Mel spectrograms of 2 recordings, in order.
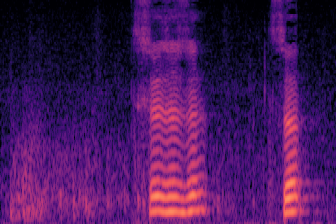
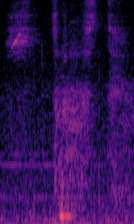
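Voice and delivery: breathy startled whisper; 24 dB quieter than usual. Real, not acted. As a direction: gasp it under your breath.

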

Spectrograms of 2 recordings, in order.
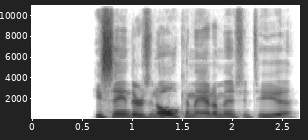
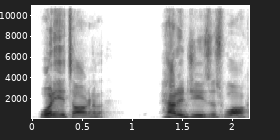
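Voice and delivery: startled objection; 2 semitones higher, 5 dB louder than usual. Retold or imitated. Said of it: "most of us hit the brakes and go".

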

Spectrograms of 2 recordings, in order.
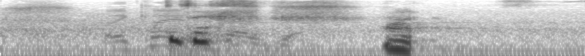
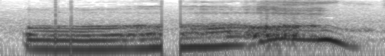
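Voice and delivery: rising "oh"; 4 dB louder than usual. Real, not acted. Gamer watching the ball go in, rising excited oohs. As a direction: let the "oh" swell upward in suspense.

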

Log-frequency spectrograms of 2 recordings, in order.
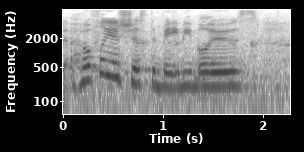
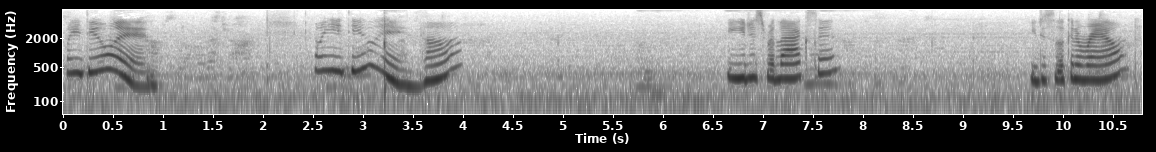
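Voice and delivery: much higher, sing-song cooing; 7 semitones higher than usual. Real, not acted. Mom asking her relaxing baby what he's doing in baby talk.

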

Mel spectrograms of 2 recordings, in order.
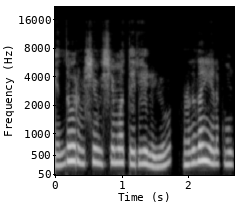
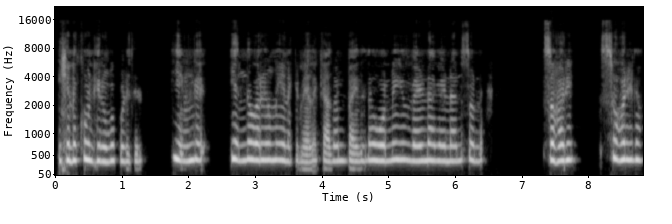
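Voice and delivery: higher-pitched, upset apology; tearful; 4 semitones higher, 3 dB louder than usual. Acted. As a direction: apologise through tears to someone you love. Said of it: "எதுக்கு இப்படி அழுகுற". (அழுகையோடு உயர்ந்த குரலில் மன்னிப்பு)

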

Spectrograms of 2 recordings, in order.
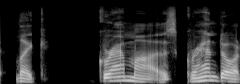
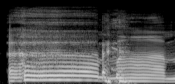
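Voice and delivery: exasperated groan, higher and louder; eye-rolling daughter; 3 semitones higher, 4 dB louder than usual. Retold or imitated. Daughter reacting to her mom's work, exasperated. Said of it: "a lot of eye rolling".

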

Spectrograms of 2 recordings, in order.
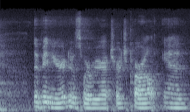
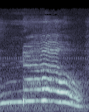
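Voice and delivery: anguished shout; 14 semitones higher, 6 dB louder than usual. Retold or imitated. Husband hits floor, anguished.

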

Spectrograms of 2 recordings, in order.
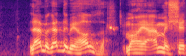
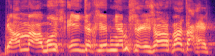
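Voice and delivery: frantic driver with the light turning green, half laughing; desperate pleading; 9 semitones higher than usual. Retold or imitated. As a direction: beg him to let you drive off. Desperate driver begging to leave.

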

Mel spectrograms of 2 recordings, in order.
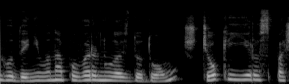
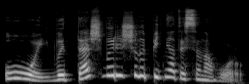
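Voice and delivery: higher, louder happy surprise; delighted; 5 semitones higher, 5 dB louder than usual. A narrator's reading. Girl seeing aunt follow her upstairs, delighted. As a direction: greet it with a gleeful burst. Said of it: "зраділа Поліана".

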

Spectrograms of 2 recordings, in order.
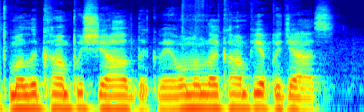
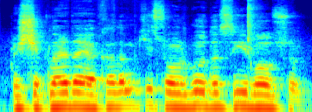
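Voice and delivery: ordinary talk

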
